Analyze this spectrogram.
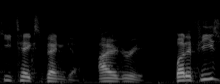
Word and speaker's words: Vega: Vega Oan or Venga. It is Venga. There is an invisible N in how he pronounces his name.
